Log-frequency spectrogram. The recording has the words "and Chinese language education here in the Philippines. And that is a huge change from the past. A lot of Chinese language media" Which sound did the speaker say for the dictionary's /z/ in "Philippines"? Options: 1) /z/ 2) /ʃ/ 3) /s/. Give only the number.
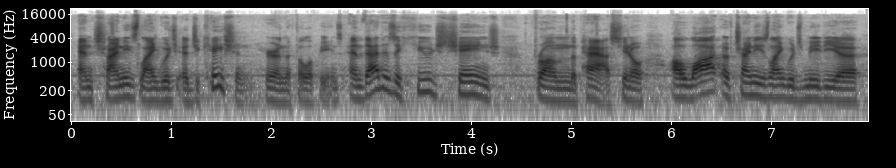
1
